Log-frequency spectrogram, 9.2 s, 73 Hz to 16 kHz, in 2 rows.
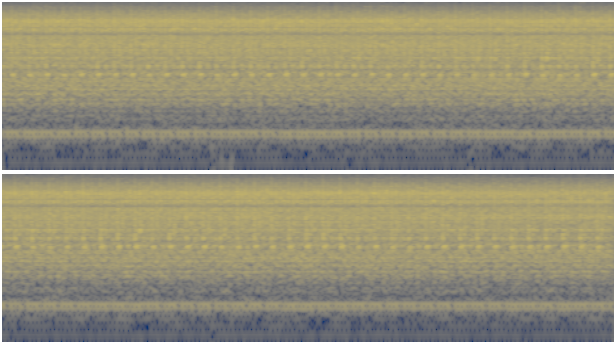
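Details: VW Polo sedan with CFN engine, cold start in the morning after a night at about 10°C outside: steady tapping at ninety-odd per minute over a bright, busy idle hum; engine knock, cause unclear.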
